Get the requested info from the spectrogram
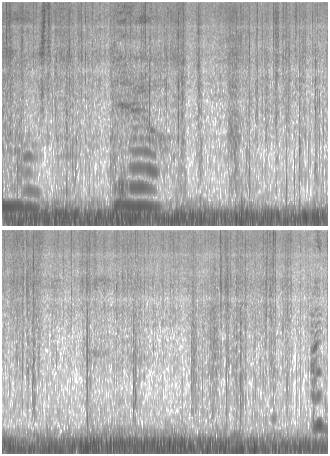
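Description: Steady low rumble of wind buffeting a phone microphone. A child makes two short wordless vocal sounds, one falling in pitch at the start and another about a second and a half in, with faint scattered clicks.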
